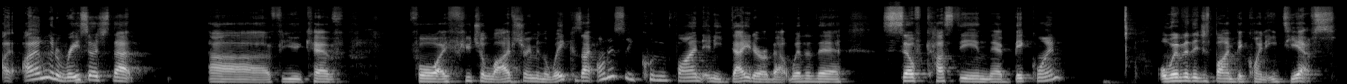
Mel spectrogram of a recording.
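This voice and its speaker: A hoarse Australian man hosting a live stream in a loose, chatty way. He rambles from point to point and reads viewer comments out loud, his voice a little worn. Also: mid-range voice, lively intonation, normal speed. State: hoarse, lost voice.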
